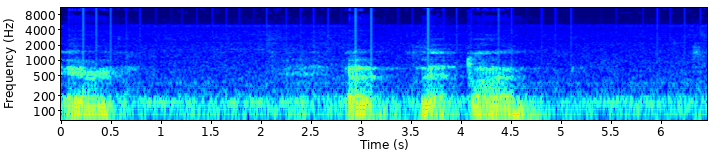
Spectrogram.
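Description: A muffled, indistinct voice talking in a room, in short bursts with pauses, about a second in and again from about three to four and a half seconds in.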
